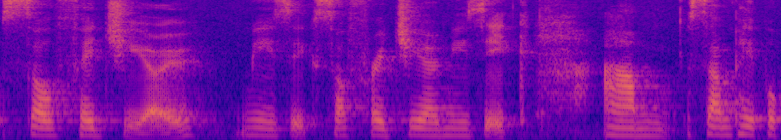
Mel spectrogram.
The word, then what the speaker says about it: solfeggio: Some of my very favorite music for clearing and cleansing a space is called solfeggio music. Some people pronounce it solfreggio, Solfreggio.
